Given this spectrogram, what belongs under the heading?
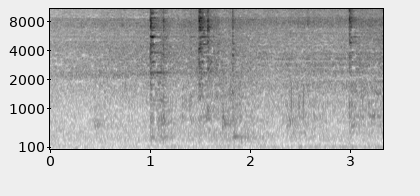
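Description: Vegetables with salt and turmeric frying in a pan for a vegetarian dish with potato and bori, a soft low sizzle underneath a few sharp scraping stirs of a spatula.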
